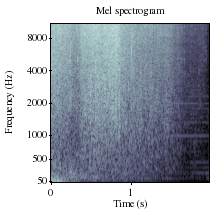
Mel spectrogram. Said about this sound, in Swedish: hör plötsligt ljudet av vatten som forsar ned ifrån taket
